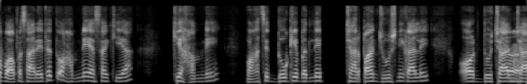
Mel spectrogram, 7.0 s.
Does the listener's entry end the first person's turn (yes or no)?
no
